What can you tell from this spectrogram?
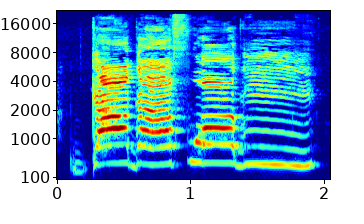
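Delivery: put-on slow, high babbling baby cheer; baby holler. Baby sister cheering Froggy, babbling holler. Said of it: "hollered Pollywogalina".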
